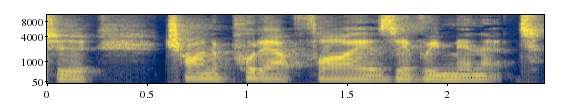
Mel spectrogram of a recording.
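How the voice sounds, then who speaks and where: This is a very clean recording with a silent background. A woman speaks with a strong Australian accent. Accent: Australian, still strong. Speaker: leadership author and speaker. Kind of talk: podcast interview.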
